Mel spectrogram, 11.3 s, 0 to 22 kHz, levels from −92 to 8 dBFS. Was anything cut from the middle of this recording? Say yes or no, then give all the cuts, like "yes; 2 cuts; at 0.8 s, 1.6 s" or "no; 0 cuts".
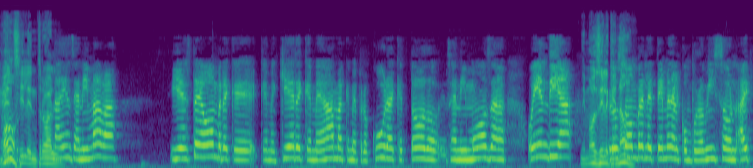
no; 0 cuts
